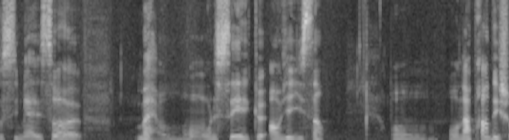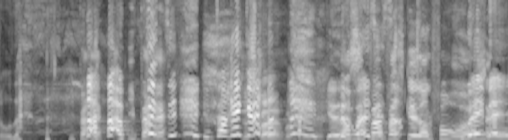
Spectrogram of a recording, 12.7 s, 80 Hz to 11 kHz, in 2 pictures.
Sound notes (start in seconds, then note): 7.0 laughs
